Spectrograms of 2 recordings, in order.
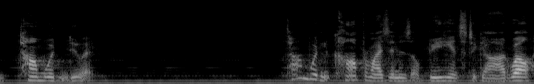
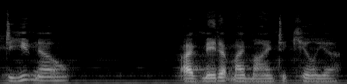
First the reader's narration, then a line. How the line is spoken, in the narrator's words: said Legree, speaking through his teeth in a paroxysm of determined rage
